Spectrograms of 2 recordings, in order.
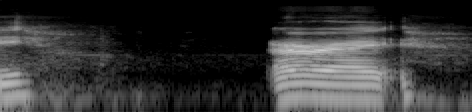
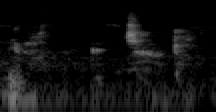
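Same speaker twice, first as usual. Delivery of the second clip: whisper; 23 dB quieter than usual. Real, not acted. Aside taking back a joke.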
